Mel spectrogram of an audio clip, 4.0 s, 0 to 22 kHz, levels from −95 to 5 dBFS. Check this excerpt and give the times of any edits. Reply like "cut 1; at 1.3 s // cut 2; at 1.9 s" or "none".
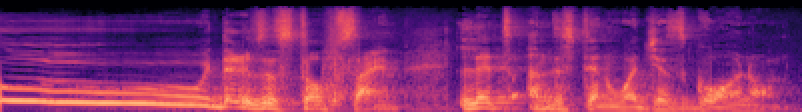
cut 1; at 2.2 s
